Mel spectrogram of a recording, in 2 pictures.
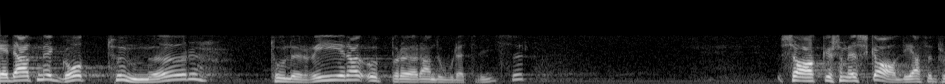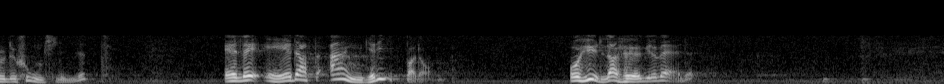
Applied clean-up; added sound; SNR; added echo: none; none; none; none.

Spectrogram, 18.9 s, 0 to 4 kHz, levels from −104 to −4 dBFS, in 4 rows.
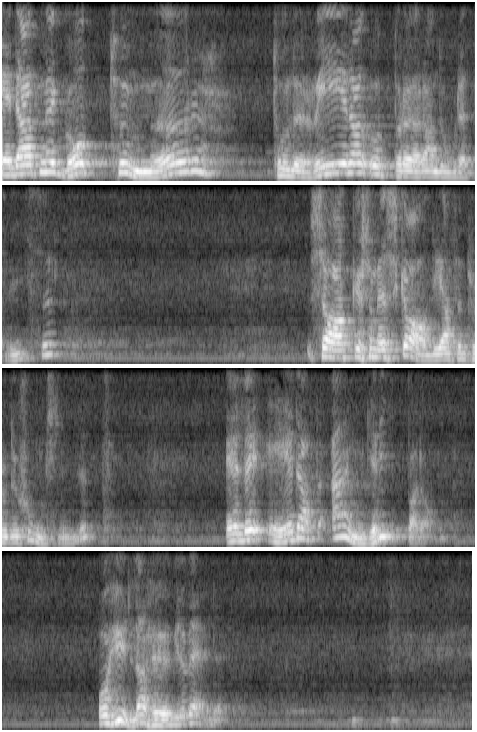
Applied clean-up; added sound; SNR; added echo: none; none; none; reverberation time 0.3 s.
